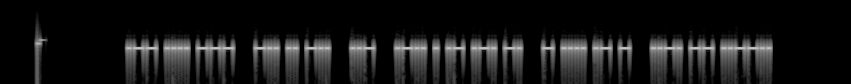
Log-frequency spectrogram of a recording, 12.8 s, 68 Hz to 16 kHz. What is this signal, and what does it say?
Morse code, heard as a keyed tone, about 25 wpm, 700 Hz. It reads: WHO DID U LEARN THAT FM?
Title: Sentences from Top 300 Words and Abbreviations 25wpm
